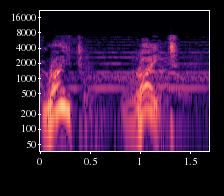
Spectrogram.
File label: "right right" male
